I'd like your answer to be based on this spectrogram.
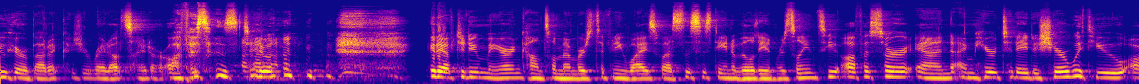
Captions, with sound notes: You hear about it because you're right outside our offices too. [chuckles] Good afternoon, Mayor and Council Members. Tiffany Wise West, the Sustainability and Resiliency Officer. And I'm here today to share with you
